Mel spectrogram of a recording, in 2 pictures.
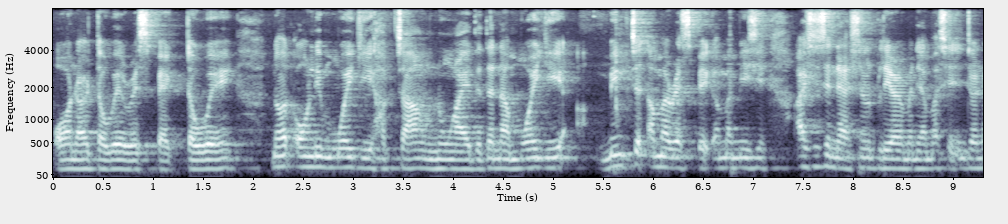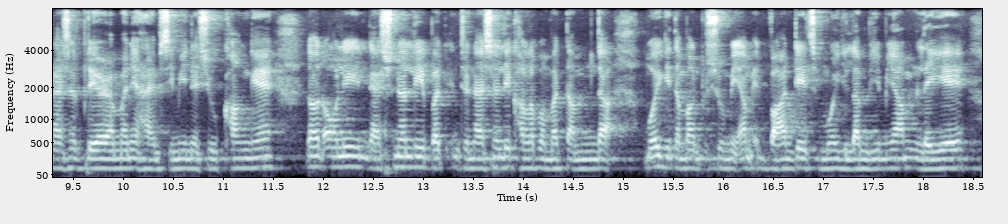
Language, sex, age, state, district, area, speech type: Manipuri, male, 18-30, Manipur, Chandel, rural, spontaneous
